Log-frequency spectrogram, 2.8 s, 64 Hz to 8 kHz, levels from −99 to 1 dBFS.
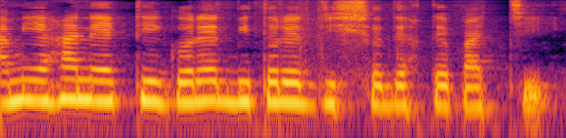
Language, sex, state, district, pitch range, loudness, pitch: Bengali, female, Assam, Hailakandi, 205-235 Hz, -13 LUFS, 225 Hz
